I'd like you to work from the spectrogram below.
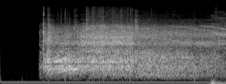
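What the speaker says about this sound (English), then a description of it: "And now let me start my car." A car engine starts up close by after a short silence, catching at once and settling into a loud, steady running roar over a low hum.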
